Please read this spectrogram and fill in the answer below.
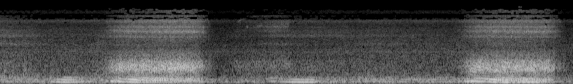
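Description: Loud rattling breaths in a regular cycle, about one every three to four seconds, typical snoring.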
